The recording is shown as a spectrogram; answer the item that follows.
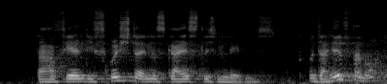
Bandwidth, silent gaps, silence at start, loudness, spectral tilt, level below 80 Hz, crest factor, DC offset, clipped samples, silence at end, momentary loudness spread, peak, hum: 15.5 kHz; none; 0.35 s; -31 LUFS; -6 dB/octave; -60 dBFS; 20 dB; under 0.1%; under 0.1%; 0 s; 12 LU; -12 dBFS; none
